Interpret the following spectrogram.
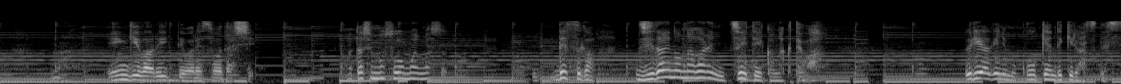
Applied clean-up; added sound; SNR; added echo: none; Wind instrument, woodwind instrument; 19 dB; none.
